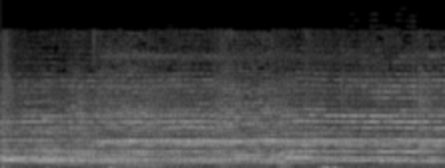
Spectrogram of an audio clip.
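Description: Background music of steady, held tones sustained at an even level, with two soft low thumps about a second in and again past the three-second mark.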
